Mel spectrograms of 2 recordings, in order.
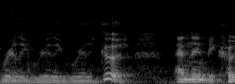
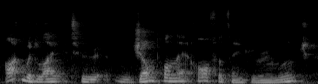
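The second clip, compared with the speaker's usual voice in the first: prim polite buyer; 3 semitones higher than usual. Retold or imitated. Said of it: "And they always talk like that as well".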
